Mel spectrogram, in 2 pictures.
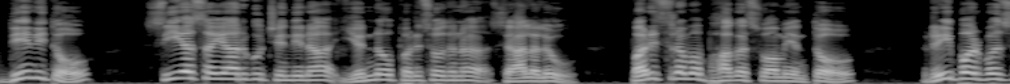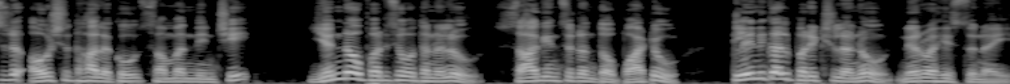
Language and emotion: Telugu, neutral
